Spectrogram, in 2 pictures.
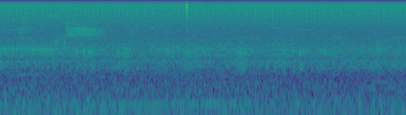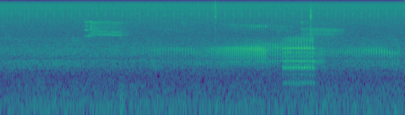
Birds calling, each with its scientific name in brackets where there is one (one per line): unidentified bird
Red-winged Blackbird (Agelaius phoeniceus)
